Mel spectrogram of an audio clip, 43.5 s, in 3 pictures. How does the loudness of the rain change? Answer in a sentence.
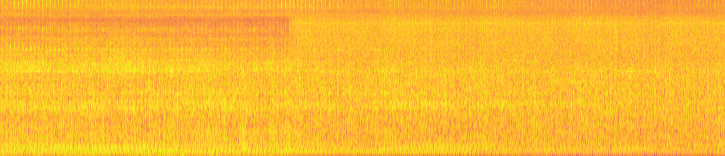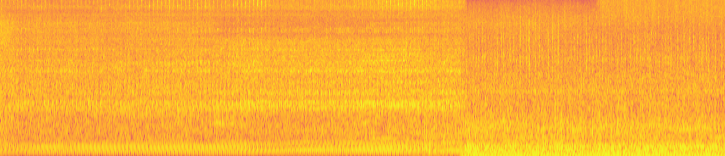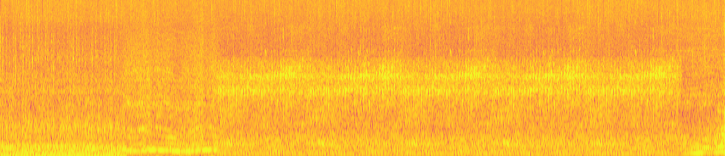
The volume of the rain goes down.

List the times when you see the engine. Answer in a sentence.
You can hear the engine from 0.0 to 43.4 s.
